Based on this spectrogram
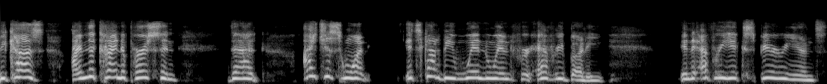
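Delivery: halting, choked-up voice breaking with emotion. A woman describes herself to Robert: getting emotional. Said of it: "I don't know why I'm getting emotional".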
